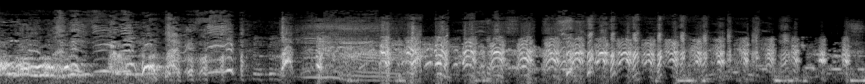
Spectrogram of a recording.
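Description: People laughing, several voices overlapping, most densely in the second half.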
